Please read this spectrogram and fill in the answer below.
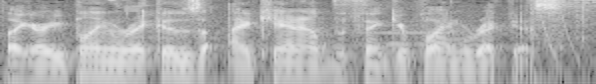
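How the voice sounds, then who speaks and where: A man speaks at a fairly low pitch with music playing in the background. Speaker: video game streamer. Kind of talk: casual live-stream gameplay commentary. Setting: home apartment at midnight. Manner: quiet, keeping voice down for roommate.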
